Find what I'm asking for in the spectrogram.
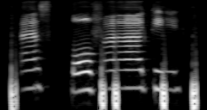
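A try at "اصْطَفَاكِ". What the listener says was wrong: Nah, hati-hati as atau itu. As atau is. Is ya. Kalau a nanti ada lam.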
